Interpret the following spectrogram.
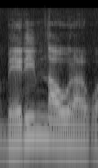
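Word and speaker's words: μεριμνάω: 염려하지 말라 염려 문제예요 여기서 염려하다 말은 헬라어로 메림 나오라고 하는 말인데 메림 나오라는 그런 그 발음을 가지는데 괴로워하면서 걱정하는 것이 메림 나오에 그까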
